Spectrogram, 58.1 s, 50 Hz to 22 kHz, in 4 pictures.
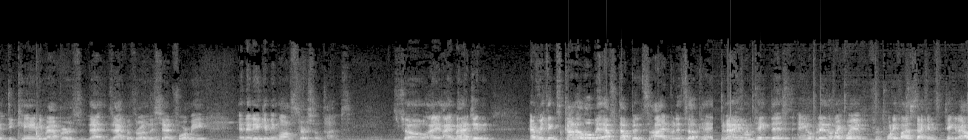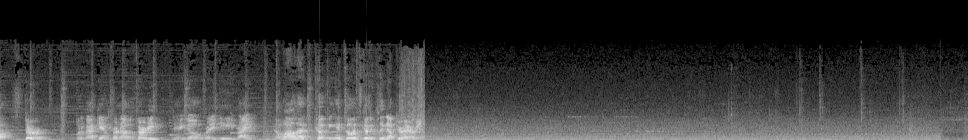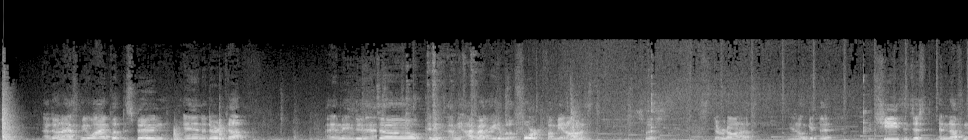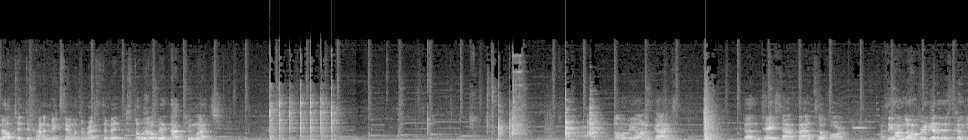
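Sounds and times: microwave oven humming: 20.9s - 28.7s, 56.0s - 57.0s.

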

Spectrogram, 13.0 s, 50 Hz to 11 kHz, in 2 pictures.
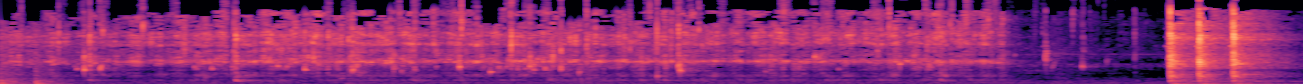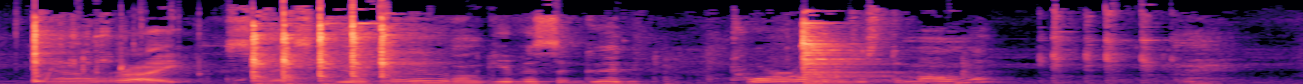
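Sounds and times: watery drips and splashes: 0.0s - 7.6s
spoon swishing in broth: 0.2s - 5.8s.

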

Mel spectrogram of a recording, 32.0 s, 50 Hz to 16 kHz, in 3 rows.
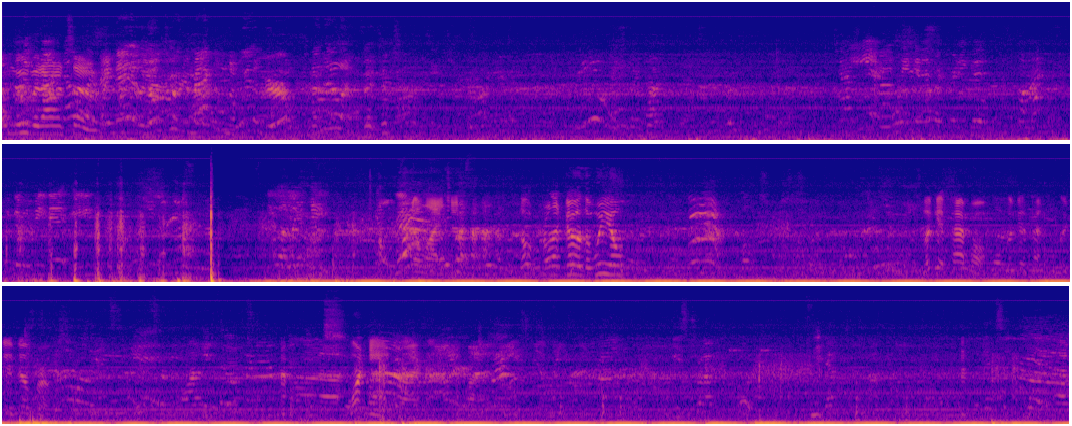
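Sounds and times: low pulsing engine rumble: 0.0s - 32.0s
people talking and laughing: 0.0s - 32.0s.

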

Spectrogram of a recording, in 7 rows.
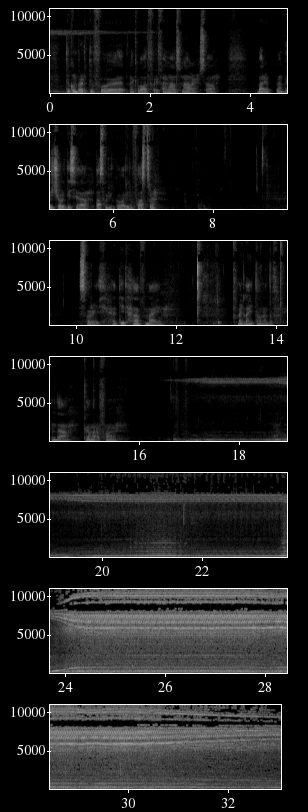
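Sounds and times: electric motor whine: 16.7s - 33.0s.

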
